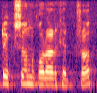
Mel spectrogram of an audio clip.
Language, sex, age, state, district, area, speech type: Assamese, male, 18-30, Assam, Nalbari, rural, spontaneous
